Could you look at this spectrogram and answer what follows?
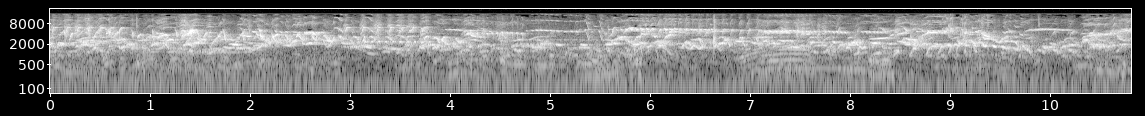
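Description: White-rumped shamas singing at once, a dense, unbroken tangle of overlapping whistles, rapid trills and chirps from several birds.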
